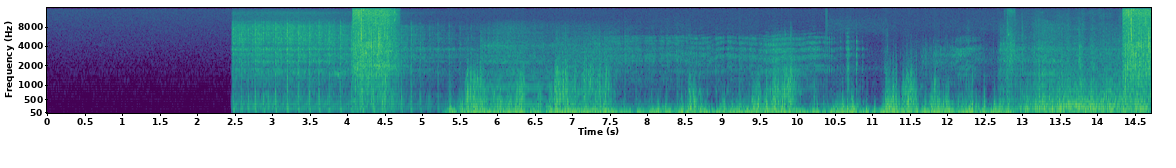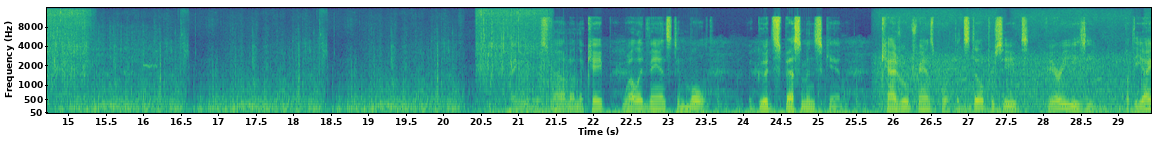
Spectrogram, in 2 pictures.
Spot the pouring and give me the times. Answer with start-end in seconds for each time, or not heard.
4.0-4.8, 14.3-15.4, 20.4-21.5.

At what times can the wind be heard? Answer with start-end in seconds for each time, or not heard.
5.2-29.4.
